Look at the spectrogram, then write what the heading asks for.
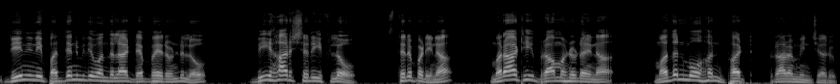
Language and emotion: Telugu, neutral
